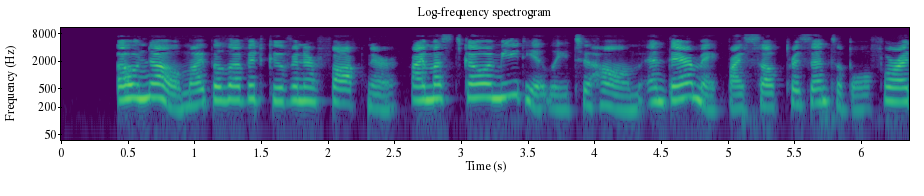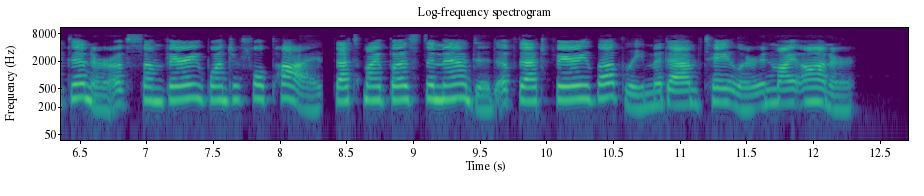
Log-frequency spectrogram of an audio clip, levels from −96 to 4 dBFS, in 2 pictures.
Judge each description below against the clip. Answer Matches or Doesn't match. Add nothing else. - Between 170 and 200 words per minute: Matches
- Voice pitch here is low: Doesn't match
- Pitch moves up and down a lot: Doesn't match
